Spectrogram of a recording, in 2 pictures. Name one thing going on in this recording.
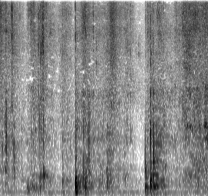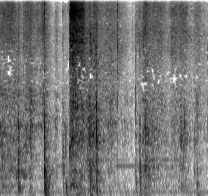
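Cardboard rustles and crinkles as a box is handled.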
